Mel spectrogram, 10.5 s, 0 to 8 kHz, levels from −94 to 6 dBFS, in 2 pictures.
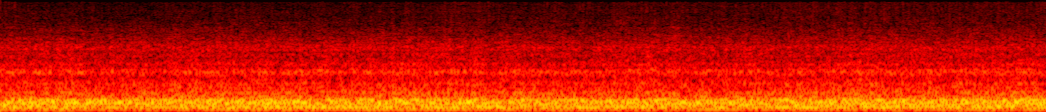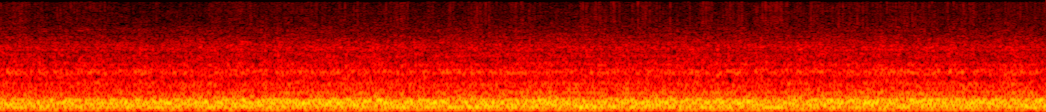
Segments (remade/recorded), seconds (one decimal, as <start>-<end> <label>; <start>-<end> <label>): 0.0-10.5 recorded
